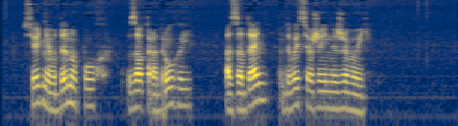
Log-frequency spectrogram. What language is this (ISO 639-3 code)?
ukr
